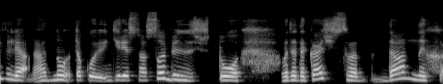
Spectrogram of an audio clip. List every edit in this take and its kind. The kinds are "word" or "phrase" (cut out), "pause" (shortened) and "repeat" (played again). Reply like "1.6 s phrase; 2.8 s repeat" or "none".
none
